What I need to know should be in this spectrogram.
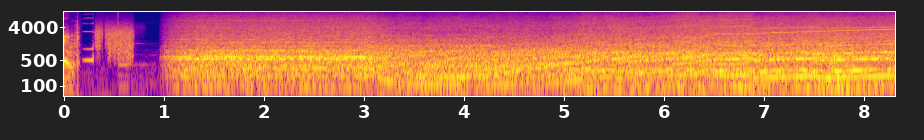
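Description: Racing car engines roar at high revs.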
